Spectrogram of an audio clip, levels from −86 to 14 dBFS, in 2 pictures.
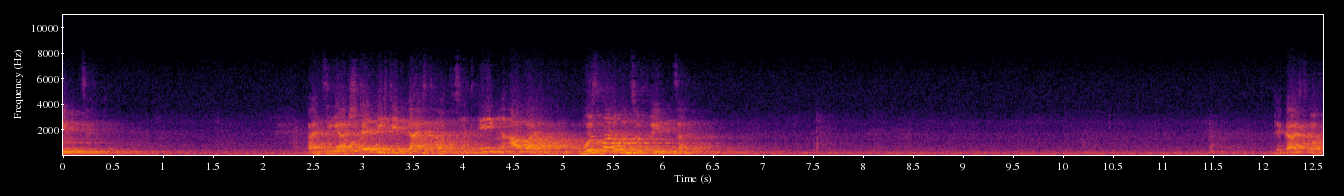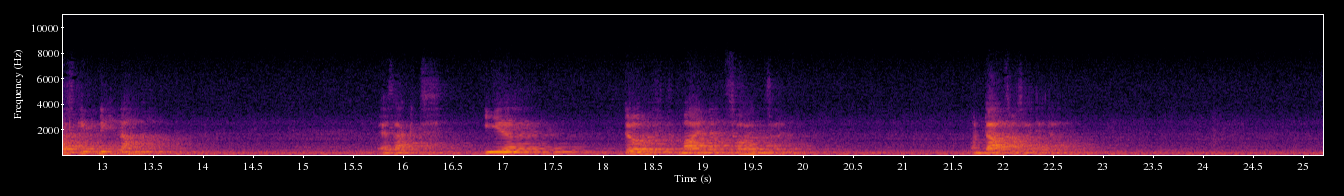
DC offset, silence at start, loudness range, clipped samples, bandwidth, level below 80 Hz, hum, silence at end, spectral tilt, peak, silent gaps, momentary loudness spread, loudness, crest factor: under 0.1%; 0 s; 22 LU; under 0.1%; 7.2 kHz; -58 dBFS; none; 0 s; -8 dB/octave; 0 dBFS; none; 24 LU; -18 LUFS; 20 dB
